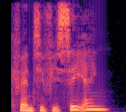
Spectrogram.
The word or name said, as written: kvantificering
